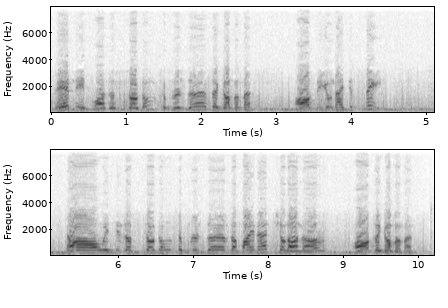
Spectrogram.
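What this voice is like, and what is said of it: Unusual old-fashioned accent. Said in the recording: “He's got a weird accent.”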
